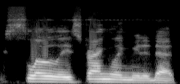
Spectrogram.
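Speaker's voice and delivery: ordinary delivery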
